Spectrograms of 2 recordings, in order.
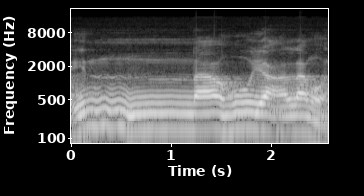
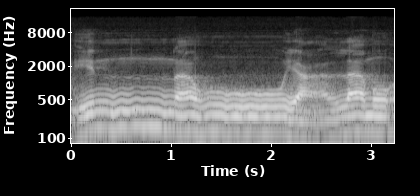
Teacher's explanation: inna ya ditahan sebentar karena ada ghunah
